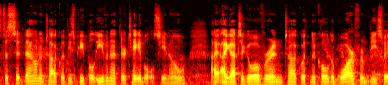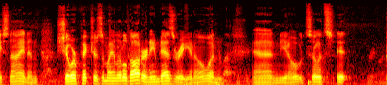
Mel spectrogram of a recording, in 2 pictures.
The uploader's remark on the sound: Northeast Trek Convention in Albany, New York. Recorded from inside the Albany Capital Center. Set up a station at a Star Trek convention and meet and greet Star Trek fans from all over.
